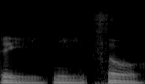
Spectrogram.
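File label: "rinitho", concatenated syllables; Affixing experiment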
